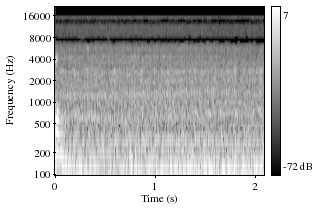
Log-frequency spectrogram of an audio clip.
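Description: Chevrolet Silverado 3500's 6.6-litre Duramax V8 turbo-diesel idling steadily, a low, even beat.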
